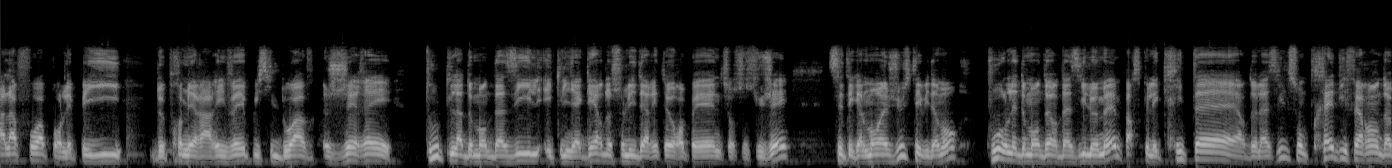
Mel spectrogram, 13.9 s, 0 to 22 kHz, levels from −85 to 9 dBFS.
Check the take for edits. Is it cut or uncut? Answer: uncut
